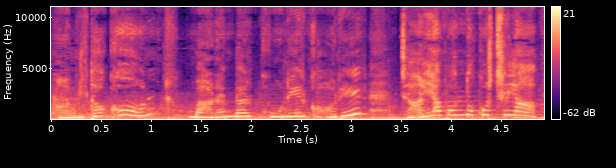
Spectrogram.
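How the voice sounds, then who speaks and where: Casting: devoted young maidservant, very high voice, animated swings, fretful, fairy-tale audio drama over music. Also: female voice, measured pace. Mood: anxious, earnest. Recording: music under the voice.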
